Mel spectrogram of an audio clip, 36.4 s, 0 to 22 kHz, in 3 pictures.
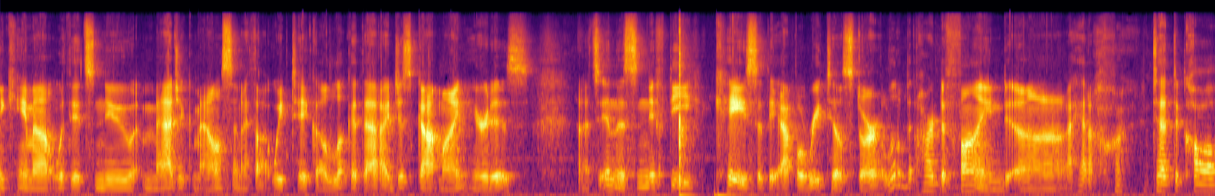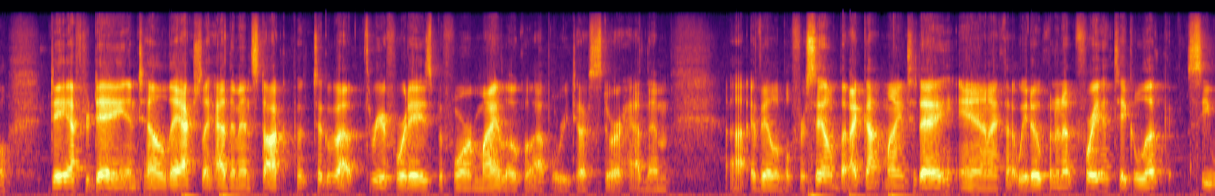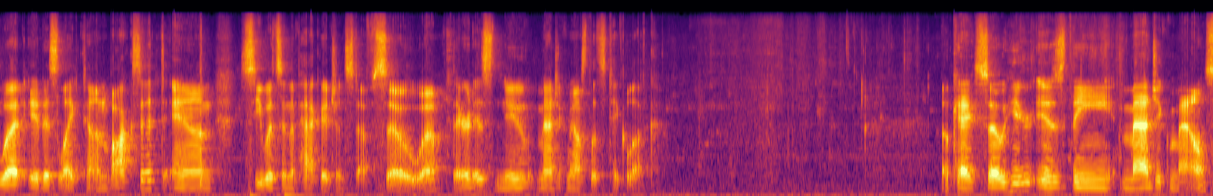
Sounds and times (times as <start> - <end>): Speech: 0.0 - 31.0, 33.7 - 36.4.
